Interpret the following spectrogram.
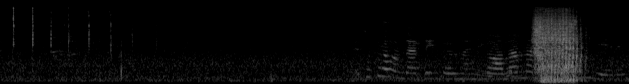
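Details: Appaloosa horse giving a quavering, wavering whinny with stacked harmonics that rise and fall over about a second, ending in a loud breathy snort; a few sharp clicks sound beforehand.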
